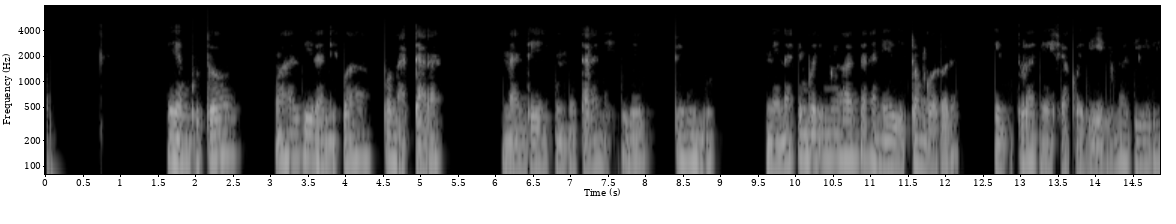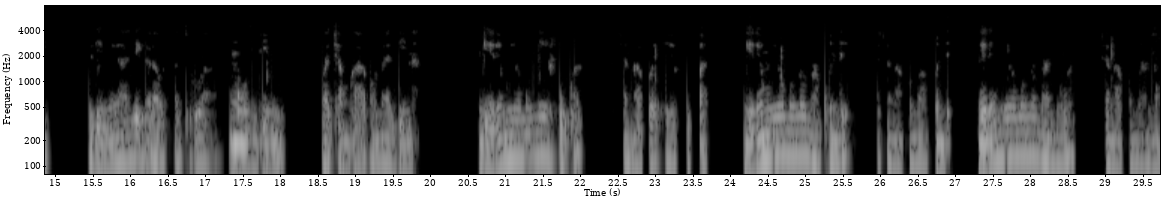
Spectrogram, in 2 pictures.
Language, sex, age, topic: Oshiwambo, male, 25-35, agriculture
